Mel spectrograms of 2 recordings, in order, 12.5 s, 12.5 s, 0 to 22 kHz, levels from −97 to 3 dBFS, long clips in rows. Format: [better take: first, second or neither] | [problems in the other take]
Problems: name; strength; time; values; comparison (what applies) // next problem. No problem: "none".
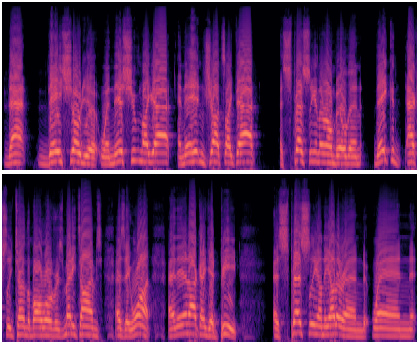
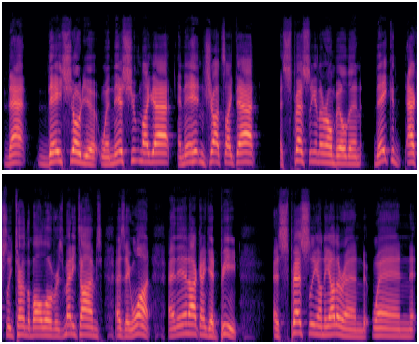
second | distortion; heavy; 8 dB below the speech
